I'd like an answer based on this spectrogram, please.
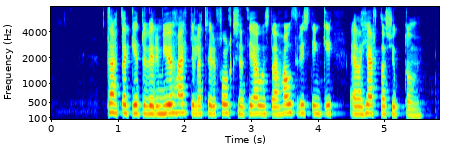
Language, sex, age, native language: Icelandic, female, 40-49, Icelandic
